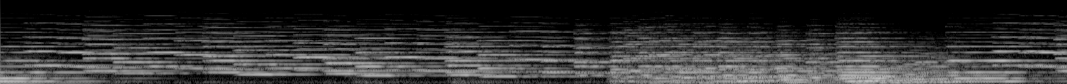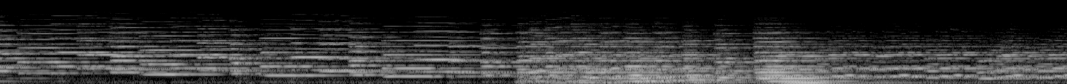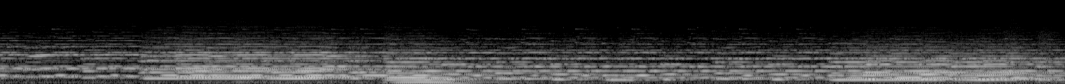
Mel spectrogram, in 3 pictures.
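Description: Arp Schnitger pipe organ playing fast running Baroque passagework, with lower bass notes sounding beneath at times.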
